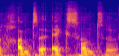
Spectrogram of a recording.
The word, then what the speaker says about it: Hunter x Hunter: a huge fan of lot of people call Hunter x Hunter even though the ex is silent so what's my plan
